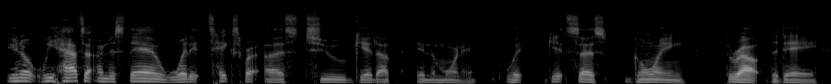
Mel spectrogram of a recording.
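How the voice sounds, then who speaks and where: A man's voice: on the low side, fairly even intonation, a little slow, no echo. A man with slightly slurred speech and imprecise T's and S's from an underbite, talking informally and hesitantly as a solo podcast host.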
